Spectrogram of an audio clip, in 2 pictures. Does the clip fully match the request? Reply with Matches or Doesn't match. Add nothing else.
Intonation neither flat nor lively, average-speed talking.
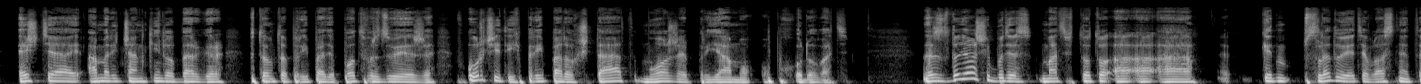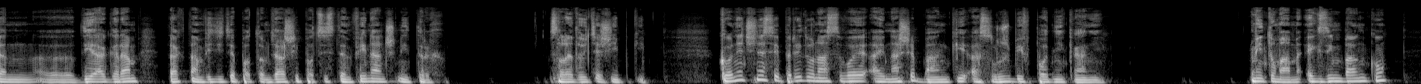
Matches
